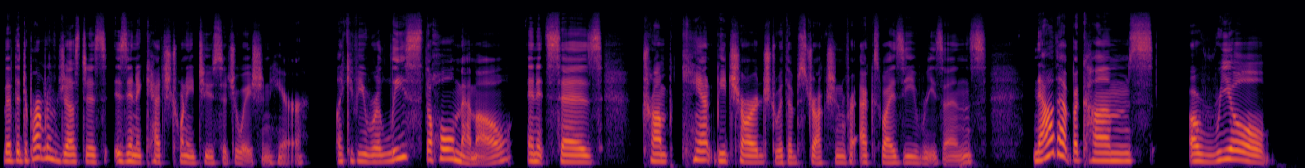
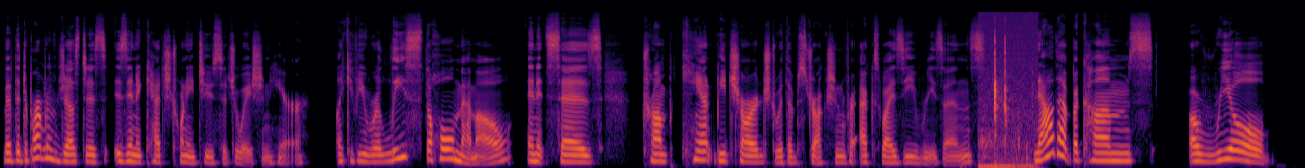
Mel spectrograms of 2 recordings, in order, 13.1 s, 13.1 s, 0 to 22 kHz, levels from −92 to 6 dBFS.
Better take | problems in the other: first | keyboard typing; loud; at 10 s; peak 3 dB above the speech

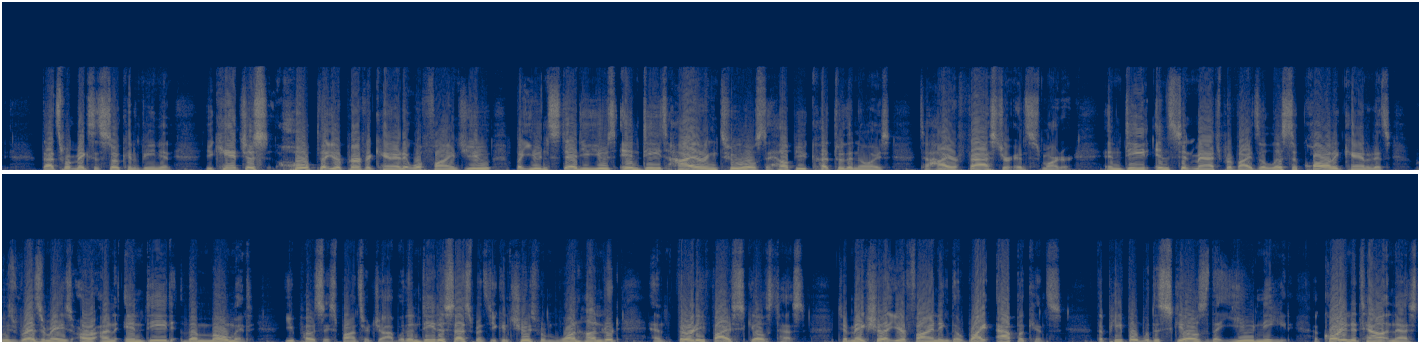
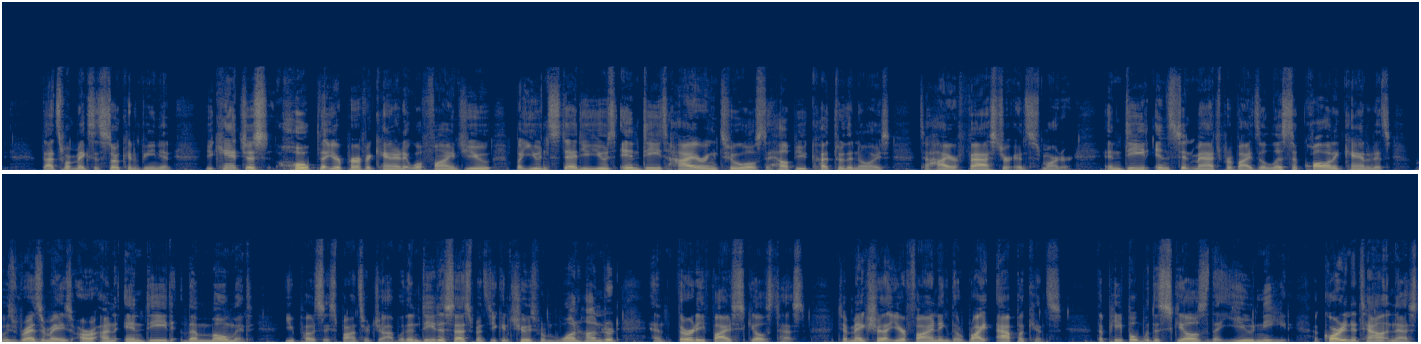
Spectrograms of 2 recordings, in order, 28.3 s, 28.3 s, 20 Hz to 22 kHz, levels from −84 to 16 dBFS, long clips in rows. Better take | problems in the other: second | distortion; heavy; 12% of the sound clipped

